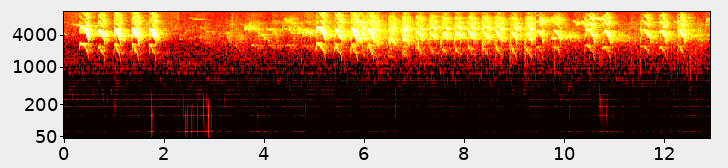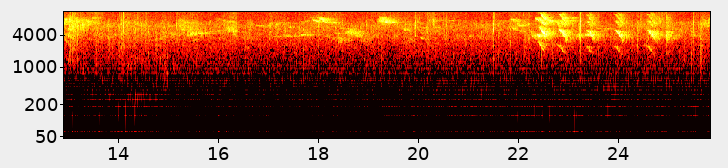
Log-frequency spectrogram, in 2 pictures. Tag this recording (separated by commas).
Wild animals, Animal, bird call, Bird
